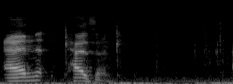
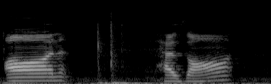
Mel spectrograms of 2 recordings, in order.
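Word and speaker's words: en passant: you guys it's it's n peasant you're saying on hazard no it's n peasant you guys i'm sorry eric class it's not pronounced like that he car yes it is it's and peasant you guys and peasant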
